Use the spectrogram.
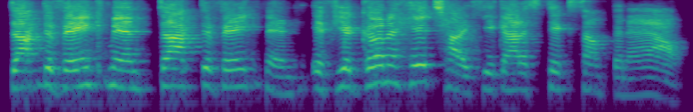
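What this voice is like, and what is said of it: Imitates another person's voice. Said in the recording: “I'm going to do my best Annie Potts. ... Nailed it.”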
